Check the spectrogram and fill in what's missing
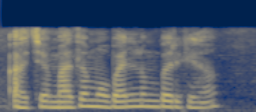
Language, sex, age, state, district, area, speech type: Marathi, female, 18-30, Maharashtra, Ahmednagar, rural, spontaneous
